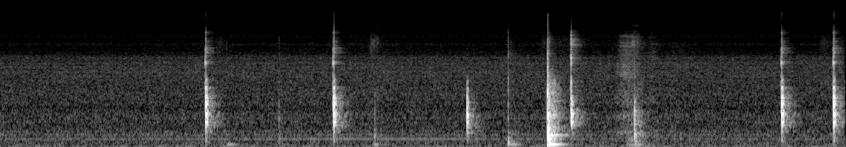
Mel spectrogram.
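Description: A series of sharp, irregularly spaced clicks and knocks, about six in all and loudest as a quick double about five and a half seconds in: computer-mouse clicks and the online chess board's piece-move and capture sounds during fast blitz moves.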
